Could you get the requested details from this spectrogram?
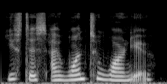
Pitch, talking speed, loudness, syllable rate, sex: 215 Hz, 215 wpm, -16 LUFS, 5.6 syllables/s, female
